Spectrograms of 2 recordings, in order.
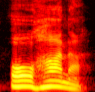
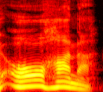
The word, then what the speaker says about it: ohana: Ohana. Say it after me. Ohana. Ohana.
